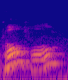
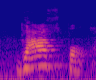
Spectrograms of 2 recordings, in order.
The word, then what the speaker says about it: Gopal: Instead of Gopal, he called me Gospel, and always asked if I knew what it meant.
